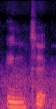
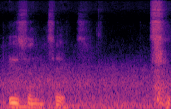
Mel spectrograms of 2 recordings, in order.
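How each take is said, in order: First: The word 'isn't' is squeezed into short 'int'. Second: The word 'isn't' keeps its full consonant sounds. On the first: "That's what I say. Yorkshire people say int it" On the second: "wait a minute. It's isn't it?"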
